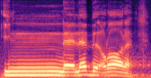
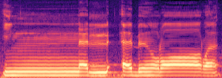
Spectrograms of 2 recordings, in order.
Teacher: Farkında olmadan bu şekilde okumuş oluruz. Onun için lamın üstüne tam durup hemzeyi boğazın kapanıp açılmasıyla net bir şekilde çıkması gerekir.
